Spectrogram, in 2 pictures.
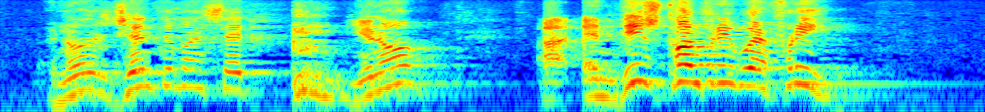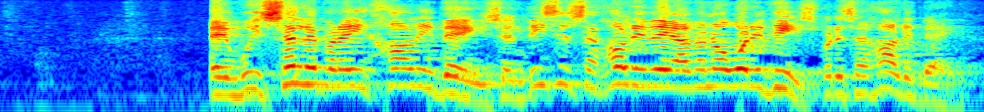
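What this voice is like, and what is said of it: Israeli-accented English. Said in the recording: “They don't know my accent. I say from Israel.”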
